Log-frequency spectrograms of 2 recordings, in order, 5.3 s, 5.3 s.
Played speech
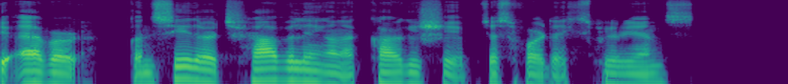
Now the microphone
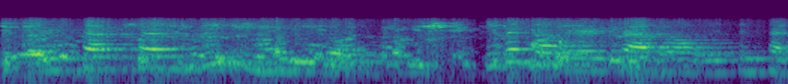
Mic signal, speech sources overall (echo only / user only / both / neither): both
